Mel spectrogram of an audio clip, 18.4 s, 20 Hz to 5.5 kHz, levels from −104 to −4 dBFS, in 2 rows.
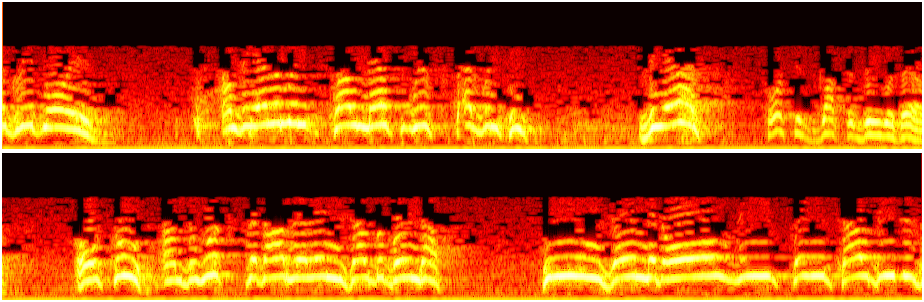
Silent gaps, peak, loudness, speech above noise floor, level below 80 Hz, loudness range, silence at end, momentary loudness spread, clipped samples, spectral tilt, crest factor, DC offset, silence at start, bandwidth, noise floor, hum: none; -4 dBFS; -18 LUFS; 30 dB; -58 dBFS; 5 LU; 0 s; 11 LU; under 0.1%; -15.5 dB/octave; 14 dB; 1%; 0 s; 2.4 kHz; -47 dBFS; none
